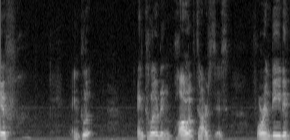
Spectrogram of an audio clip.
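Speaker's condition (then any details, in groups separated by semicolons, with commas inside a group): Cerebral palsy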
